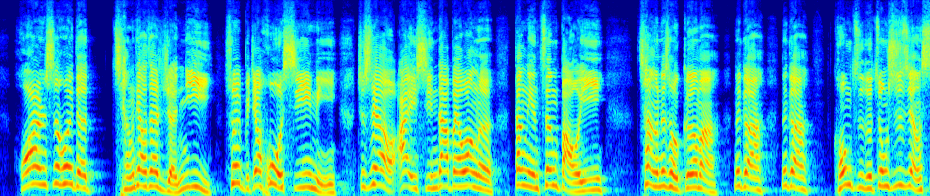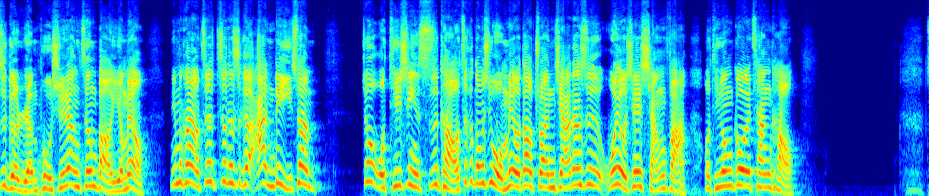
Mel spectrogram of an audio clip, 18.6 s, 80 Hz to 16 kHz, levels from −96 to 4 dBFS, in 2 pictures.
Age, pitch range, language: 30-49, 215-295 Hz, Chinese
